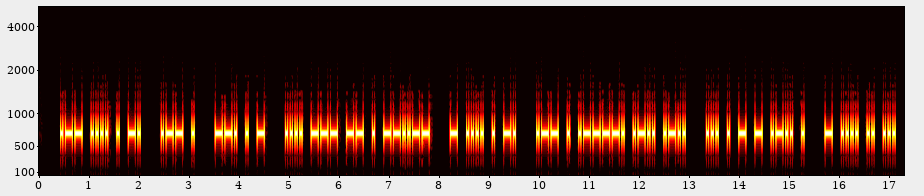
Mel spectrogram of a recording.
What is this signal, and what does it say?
Morse code, heard as a keyed tone, about 25 wpm, 700 Hz. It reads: WHEN WE GET HOME, THEN WE'LL SETTLE THIS
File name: Pinocchio / Pinocchio ch3 20 25 ik1hge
